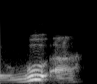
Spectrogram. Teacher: and the T is dropped. So that's just a glottal stop.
